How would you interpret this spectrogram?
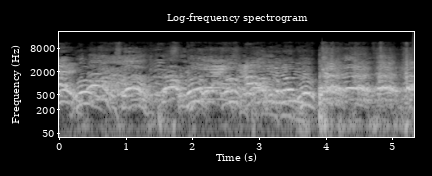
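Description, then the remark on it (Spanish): A crowd of football fans shouts and cheers loudly all at once during the draw that gives them Valencia as their rival, many overlapping voices rising and falling in excited whoops, with a fresh surge of yelling near the end. “Gritan, pero no saben quién, porque luego se han enterado posteriormente.”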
